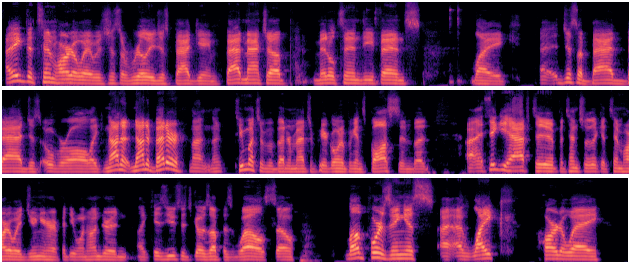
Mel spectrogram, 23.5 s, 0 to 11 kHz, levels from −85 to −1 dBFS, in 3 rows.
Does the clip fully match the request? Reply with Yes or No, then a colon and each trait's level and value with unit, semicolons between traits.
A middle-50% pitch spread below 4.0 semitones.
Yes: average, 2.7 semitones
